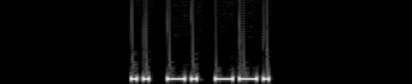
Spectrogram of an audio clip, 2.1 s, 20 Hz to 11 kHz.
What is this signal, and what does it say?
Morse code, heard as a keyed tone, about 40 wpm, 700 Hz. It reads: ING
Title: Prefixes and Suffixes 40wpm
